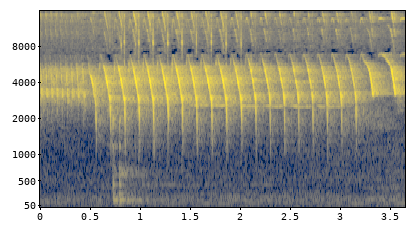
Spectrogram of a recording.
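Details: Canary lure song, meant to prompt other canaries to reply and roll: rapid evenly spaced swept notes, around six per second, with a single dull knock early on.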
